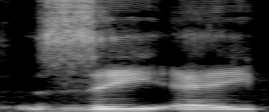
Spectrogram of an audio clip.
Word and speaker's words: Zapier: I also use a website called, I think you would pronounce it Zapier, unless they're French and it may be Zapier, but it's Zapier.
